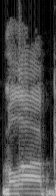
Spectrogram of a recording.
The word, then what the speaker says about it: mahlab: I mean, you know this, of course, but Malab, guys, and it's spelled M-A-H-L-A-B, is denatured cherry pits that have been crushed.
